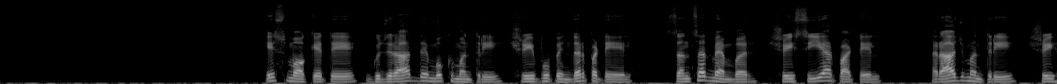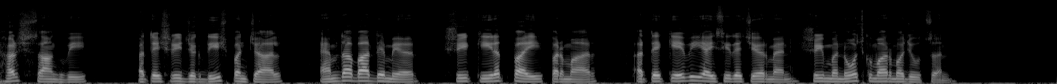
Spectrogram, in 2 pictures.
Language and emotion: Punjabi, neutral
